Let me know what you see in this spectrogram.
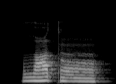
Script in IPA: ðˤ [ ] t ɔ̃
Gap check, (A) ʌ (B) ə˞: A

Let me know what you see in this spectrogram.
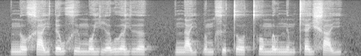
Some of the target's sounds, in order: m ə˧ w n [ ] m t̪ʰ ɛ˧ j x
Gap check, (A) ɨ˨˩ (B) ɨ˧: A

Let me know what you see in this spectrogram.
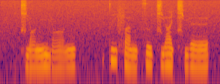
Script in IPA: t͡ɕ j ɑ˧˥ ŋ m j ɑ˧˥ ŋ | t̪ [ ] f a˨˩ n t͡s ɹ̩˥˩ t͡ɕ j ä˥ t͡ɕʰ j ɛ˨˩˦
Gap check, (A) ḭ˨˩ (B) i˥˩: B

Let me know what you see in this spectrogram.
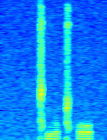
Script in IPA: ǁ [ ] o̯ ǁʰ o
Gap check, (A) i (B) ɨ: B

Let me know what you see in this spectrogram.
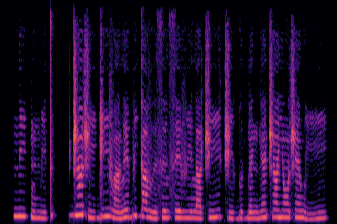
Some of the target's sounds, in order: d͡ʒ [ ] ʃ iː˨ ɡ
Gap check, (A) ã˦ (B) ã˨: A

